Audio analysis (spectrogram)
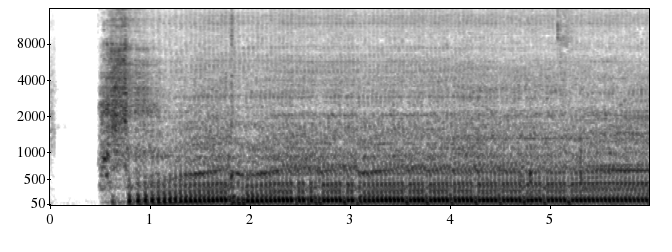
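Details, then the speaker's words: Mini ATV with Mikuni carb, after fixing a poorly adjusted throttle tapered needle and backing out the idle screw; starts right after a brief crank and settles into a steady, even single-cylinder putter at idle, full throttle range; normal idle. "starts on idle I probably still need to adjust it a little bit and it has a full range on the throttle"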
